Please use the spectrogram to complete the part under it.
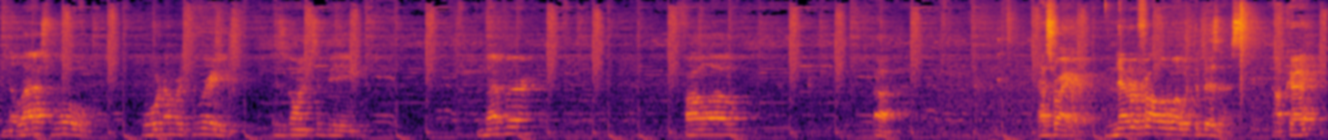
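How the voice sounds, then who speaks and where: A young man with a stuffy, cold-blocked voice, pitched a little high, teaches at a whiteboard in a bright office. His delivery is direct and energetic, and he keeps checking in with the viewer. The room echoes, and music plays clearly behind him. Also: takes it slowly, long pauses. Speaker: business coach. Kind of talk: whiteboard tutorial.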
